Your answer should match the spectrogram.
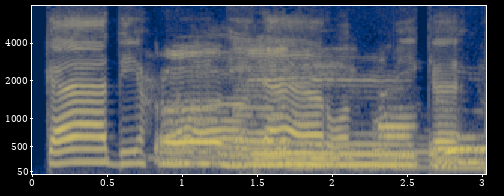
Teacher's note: তানবিনের পরে ইজারের অক্ষরে হামজা আসছে, স্পষ্ট করে পড়বেন।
